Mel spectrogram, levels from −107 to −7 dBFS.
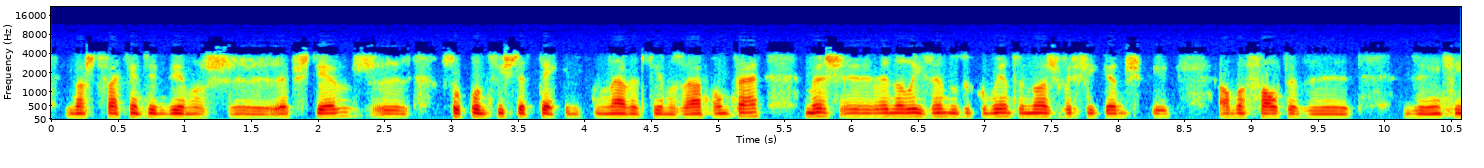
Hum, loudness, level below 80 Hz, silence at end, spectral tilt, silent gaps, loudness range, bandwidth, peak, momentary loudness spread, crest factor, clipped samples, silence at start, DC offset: none; -20 LUFS; -68 dBFS; 0 s; -8.5 dB/octave; none; 2 LU; 4.3 kHz; 0 dBFS; 9 LU; 20 dB; under 0.1%; 0.1 s; under 0.1%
